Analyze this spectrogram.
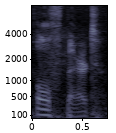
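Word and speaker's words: Ulfberht: It's U-L-F-B-E-R-H-T. – Huh, okay. – Ulfbert. – Yeah. And I watched a Ulfbert video on this, so I know it's Ulfbert. – Wow. – Because I didn't know how to pronounce it.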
